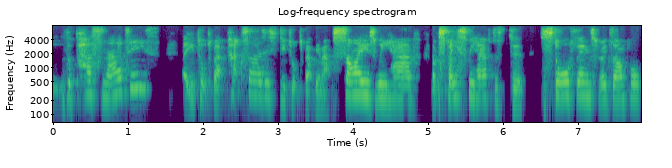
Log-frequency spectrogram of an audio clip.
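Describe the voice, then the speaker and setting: In a British accent, a woman with a fairly high pitch and a dark, mellow tone speaks at a moderate pace with lively intonation. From UK. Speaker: retail technology publisher. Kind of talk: panel discussion. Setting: video webinar.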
